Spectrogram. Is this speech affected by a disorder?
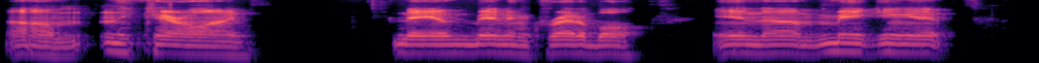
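Yes: ALS; ALS diagnosed last year, power wheelchair for mobility; about one year since diagnosis, uses power wheelchair; hard to speak for long periods right now.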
